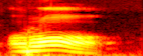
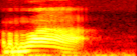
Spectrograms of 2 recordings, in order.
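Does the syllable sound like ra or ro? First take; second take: ro; ra. First: The vowel is a rounded, darker o sound. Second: The vowel is an open, unrounded a sound. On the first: The speaker calls it right. "tetapi ro" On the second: The speaker calls it wrong. "tidak ada huruf yang berbunyi ra"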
